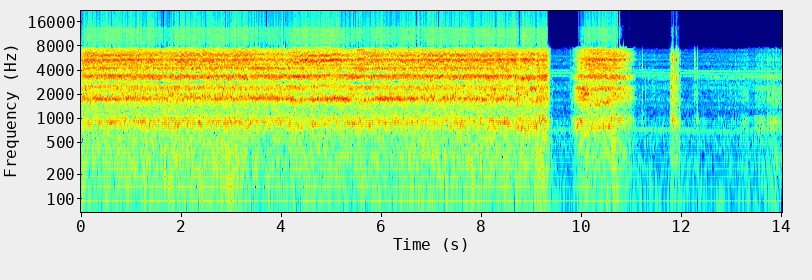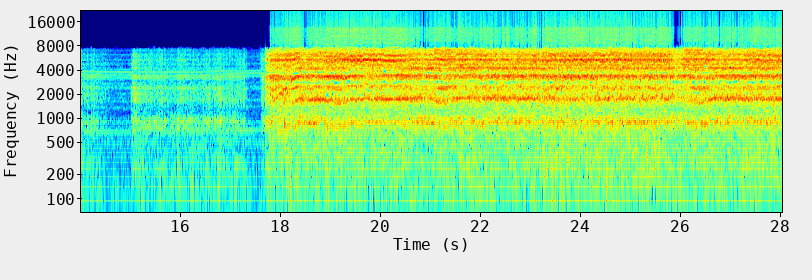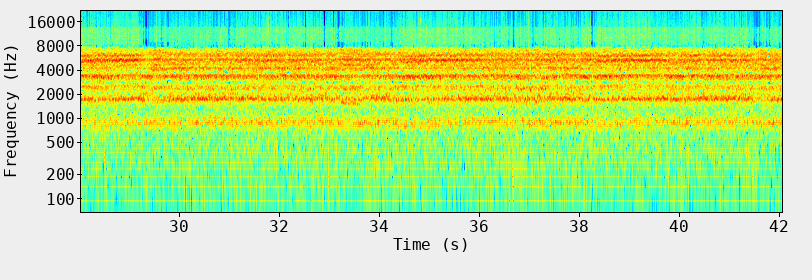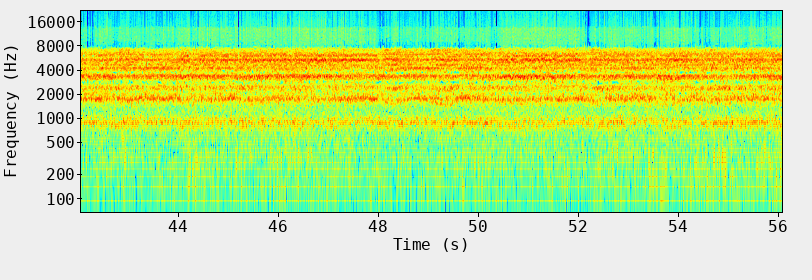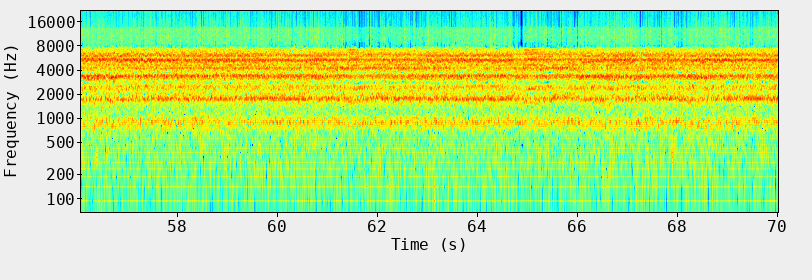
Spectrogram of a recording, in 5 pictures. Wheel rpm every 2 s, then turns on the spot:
230, 230, 230, 230, 160, 60, 10, 10, 30, 210, 230, 230, 230, 230, 220, 230, 230, 220, 230, 230, 230, 230, 230, 220, 220, 220, 220, 220, 220, 230, 230, 230, 230, 230, 230.
12-16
